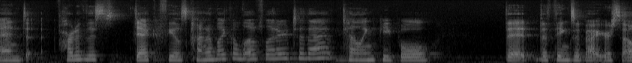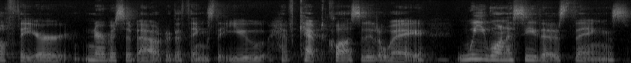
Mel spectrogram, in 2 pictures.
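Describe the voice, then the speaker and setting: With an American accent, a woman talks at a moderate pace in a medium-pitched voice with vocal fry and lively intonation. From rural Oregon. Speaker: illustrator. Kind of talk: interview.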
